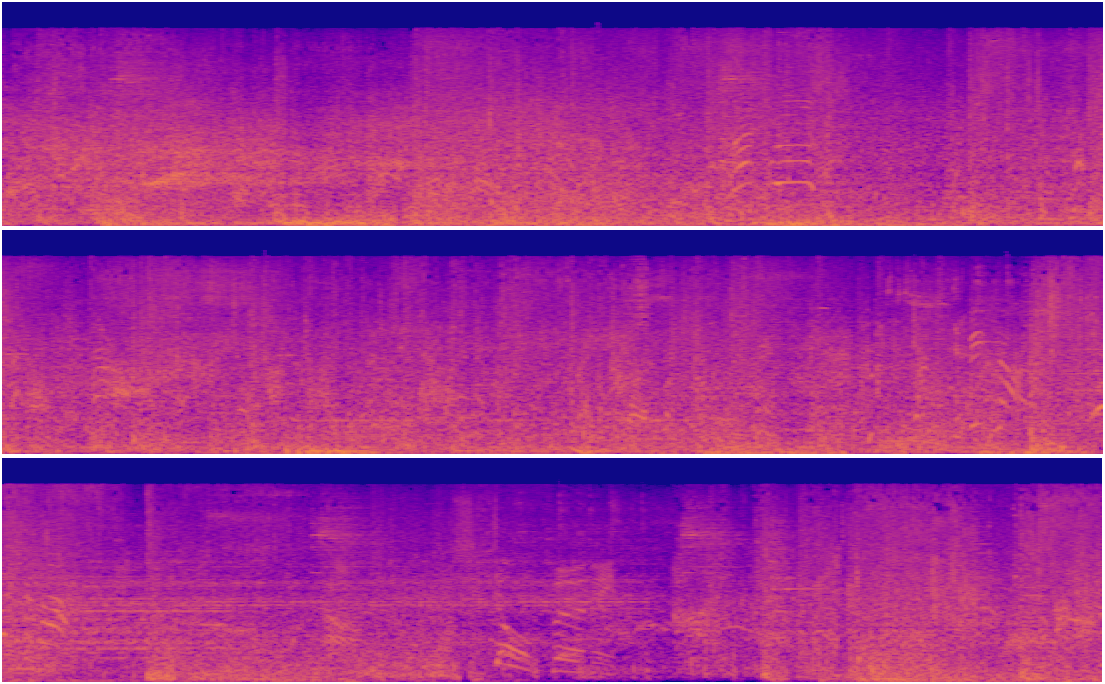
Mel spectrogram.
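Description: Weapons clash and thud against creatures in a rapid melee.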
